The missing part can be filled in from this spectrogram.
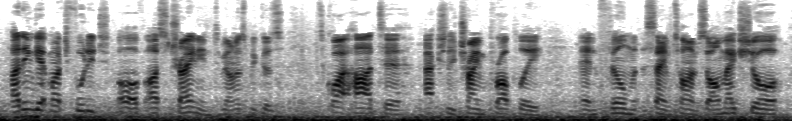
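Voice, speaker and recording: The recording has a dry sound with no echo and loud background noise. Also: man. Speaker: vlogger. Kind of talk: casual vlog chat. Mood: relaxed, upbeat. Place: car. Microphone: phone near.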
